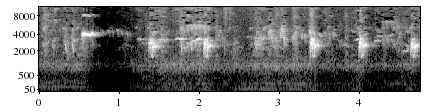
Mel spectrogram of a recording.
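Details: Common starling kept indoors: a thin high whistle, a short pause, then loud sharp clicks repeated about once a second with faint chatter between.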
